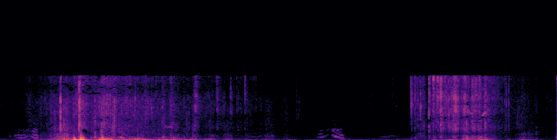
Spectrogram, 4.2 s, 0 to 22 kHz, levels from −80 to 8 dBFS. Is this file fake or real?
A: real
